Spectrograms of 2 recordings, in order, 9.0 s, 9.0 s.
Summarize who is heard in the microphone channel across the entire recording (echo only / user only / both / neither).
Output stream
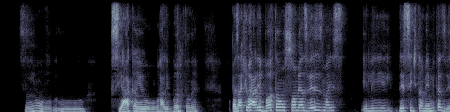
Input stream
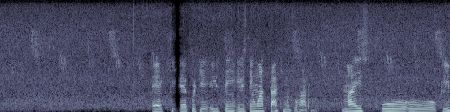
user only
